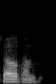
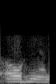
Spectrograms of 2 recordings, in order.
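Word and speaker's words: Ogham: thing they found out there was oam or Oham they pronounce it differently and that was found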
